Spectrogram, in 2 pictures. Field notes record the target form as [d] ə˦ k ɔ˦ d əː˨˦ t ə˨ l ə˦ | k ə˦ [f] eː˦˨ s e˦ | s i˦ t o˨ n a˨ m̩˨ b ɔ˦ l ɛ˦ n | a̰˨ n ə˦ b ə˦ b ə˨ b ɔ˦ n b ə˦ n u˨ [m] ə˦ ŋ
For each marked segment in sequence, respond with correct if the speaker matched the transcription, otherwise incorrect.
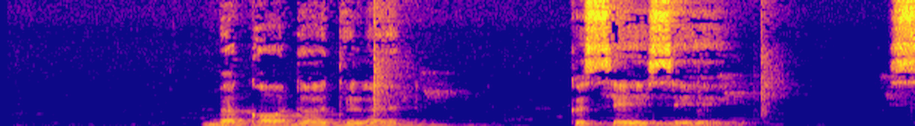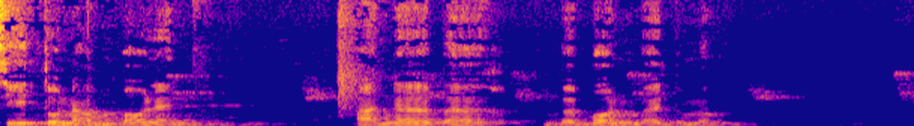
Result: incorrect, incorrect, correct

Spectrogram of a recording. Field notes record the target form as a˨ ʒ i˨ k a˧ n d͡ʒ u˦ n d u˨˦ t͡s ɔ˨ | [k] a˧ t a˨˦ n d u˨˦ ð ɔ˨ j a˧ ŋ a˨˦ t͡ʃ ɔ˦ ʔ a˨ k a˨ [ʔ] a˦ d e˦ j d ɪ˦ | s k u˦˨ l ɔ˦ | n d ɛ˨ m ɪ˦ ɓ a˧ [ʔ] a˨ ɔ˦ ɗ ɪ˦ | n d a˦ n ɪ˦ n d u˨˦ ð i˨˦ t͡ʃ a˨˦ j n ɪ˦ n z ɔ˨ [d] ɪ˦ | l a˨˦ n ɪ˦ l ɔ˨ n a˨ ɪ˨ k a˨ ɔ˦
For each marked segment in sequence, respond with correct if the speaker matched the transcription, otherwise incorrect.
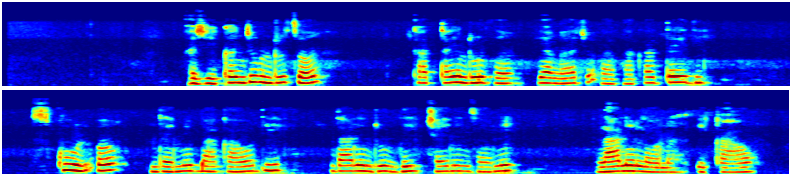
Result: correct, incorrect, incorrect, incorrect

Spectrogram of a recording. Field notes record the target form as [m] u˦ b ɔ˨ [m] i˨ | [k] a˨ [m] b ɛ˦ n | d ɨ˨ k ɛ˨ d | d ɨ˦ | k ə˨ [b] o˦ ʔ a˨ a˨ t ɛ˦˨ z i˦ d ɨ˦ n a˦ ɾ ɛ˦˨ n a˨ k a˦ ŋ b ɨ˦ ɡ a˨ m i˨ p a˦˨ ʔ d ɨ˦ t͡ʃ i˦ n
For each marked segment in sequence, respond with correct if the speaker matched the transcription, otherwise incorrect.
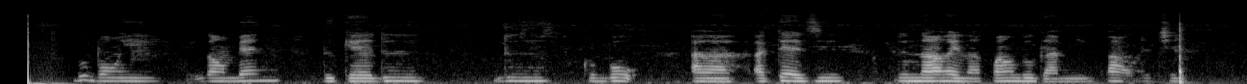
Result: incorrect, incorrect, incorrect, incorrect, correct

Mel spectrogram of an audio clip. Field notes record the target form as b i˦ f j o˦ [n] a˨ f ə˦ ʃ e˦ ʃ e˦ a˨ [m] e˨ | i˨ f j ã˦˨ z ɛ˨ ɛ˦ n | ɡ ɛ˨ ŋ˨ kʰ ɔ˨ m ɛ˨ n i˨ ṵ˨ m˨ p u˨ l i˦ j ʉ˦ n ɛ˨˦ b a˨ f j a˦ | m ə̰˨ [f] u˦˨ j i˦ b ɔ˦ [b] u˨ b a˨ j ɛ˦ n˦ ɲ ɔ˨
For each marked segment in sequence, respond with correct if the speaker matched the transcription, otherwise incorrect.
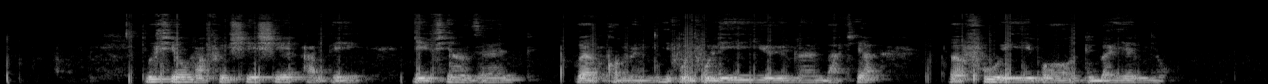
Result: incorrect, incorrect, correct, incorrect

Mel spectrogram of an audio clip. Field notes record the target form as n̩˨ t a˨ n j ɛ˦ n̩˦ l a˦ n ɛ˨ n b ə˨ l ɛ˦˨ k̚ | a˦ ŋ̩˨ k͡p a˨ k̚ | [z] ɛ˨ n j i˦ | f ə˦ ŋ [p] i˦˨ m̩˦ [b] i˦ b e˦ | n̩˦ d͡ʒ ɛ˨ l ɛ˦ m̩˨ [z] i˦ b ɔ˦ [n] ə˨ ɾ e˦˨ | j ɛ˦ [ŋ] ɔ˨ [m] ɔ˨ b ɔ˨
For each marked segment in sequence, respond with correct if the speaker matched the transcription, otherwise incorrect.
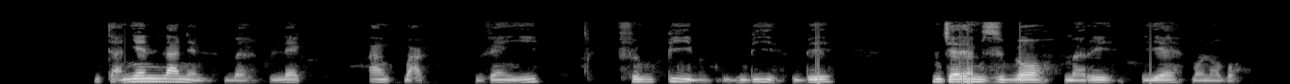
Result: incorrect, correct, correct, correct, incorrect, incorrect, incorrect

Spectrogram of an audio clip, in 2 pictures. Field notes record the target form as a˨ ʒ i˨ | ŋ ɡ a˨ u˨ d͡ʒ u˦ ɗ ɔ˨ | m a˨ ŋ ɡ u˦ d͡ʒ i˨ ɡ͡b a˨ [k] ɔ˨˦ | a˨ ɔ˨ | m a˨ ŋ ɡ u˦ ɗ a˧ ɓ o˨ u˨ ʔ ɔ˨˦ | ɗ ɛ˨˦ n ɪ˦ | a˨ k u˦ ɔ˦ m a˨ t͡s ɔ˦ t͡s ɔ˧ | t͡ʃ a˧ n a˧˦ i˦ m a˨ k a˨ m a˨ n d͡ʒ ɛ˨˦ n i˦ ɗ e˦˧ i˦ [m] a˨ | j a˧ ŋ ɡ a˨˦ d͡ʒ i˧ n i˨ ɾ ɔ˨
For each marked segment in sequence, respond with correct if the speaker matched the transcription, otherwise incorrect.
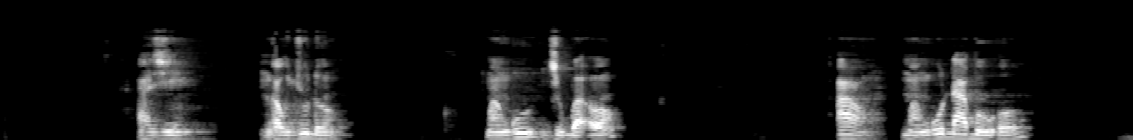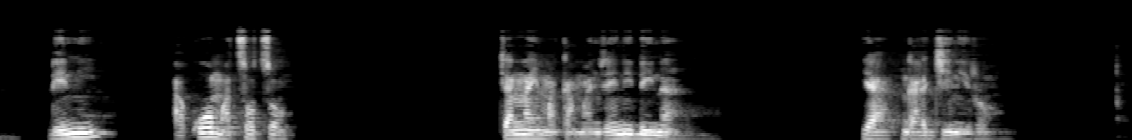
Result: incorrect, incorrect

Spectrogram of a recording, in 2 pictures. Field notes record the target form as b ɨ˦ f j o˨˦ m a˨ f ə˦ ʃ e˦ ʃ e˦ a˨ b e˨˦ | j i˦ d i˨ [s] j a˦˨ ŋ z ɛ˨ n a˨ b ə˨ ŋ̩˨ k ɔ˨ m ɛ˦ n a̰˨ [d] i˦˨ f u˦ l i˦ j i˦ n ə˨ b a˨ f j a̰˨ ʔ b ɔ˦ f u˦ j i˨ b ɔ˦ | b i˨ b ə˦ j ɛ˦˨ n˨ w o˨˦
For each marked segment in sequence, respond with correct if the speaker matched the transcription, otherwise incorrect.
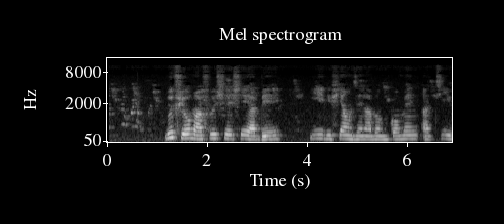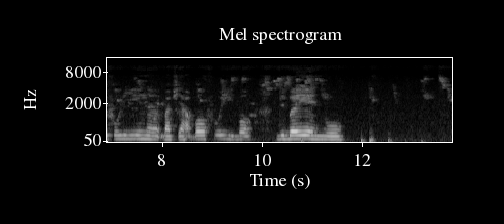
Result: incorrect, incorrect

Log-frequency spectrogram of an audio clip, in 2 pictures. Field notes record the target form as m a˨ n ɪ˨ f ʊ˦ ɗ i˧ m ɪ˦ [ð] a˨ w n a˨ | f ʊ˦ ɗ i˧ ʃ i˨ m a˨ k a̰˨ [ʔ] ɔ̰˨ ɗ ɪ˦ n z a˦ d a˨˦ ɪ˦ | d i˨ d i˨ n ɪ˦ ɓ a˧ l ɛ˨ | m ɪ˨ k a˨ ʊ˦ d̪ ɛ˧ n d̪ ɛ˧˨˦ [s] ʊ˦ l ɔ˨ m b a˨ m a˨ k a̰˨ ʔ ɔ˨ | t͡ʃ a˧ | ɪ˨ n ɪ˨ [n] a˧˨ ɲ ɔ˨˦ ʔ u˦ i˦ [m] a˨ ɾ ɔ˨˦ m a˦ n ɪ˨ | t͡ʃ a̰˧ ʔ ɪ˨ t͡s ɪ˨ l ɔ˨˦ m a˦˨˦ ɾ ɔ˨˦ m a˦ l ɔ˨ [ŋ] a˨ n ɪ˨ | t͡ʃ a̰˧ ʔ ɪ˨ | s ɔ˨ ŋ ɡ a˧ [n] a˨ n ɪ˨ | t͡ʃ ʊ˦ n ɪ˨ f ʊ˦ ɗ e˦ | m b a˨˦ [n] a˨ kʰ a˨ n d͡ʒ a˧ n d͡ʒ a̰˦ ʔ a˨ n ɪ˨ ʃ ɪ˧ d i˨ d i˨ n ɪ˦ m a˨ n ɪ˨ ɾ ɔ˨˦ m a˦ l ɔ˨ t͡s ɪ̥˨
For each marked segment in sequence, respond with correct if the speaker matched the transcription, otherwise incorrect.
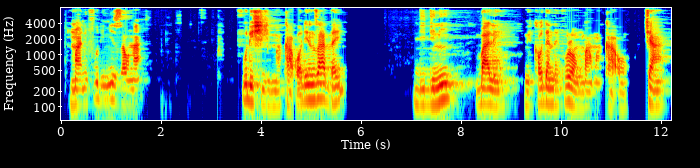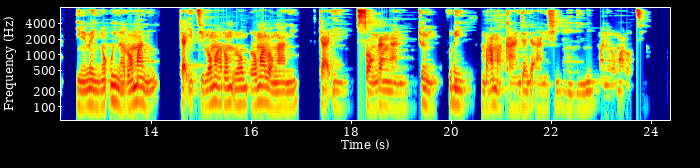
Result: incorrect, correct, incorrect, correct, incorrect, correct, incorrect, incorrect

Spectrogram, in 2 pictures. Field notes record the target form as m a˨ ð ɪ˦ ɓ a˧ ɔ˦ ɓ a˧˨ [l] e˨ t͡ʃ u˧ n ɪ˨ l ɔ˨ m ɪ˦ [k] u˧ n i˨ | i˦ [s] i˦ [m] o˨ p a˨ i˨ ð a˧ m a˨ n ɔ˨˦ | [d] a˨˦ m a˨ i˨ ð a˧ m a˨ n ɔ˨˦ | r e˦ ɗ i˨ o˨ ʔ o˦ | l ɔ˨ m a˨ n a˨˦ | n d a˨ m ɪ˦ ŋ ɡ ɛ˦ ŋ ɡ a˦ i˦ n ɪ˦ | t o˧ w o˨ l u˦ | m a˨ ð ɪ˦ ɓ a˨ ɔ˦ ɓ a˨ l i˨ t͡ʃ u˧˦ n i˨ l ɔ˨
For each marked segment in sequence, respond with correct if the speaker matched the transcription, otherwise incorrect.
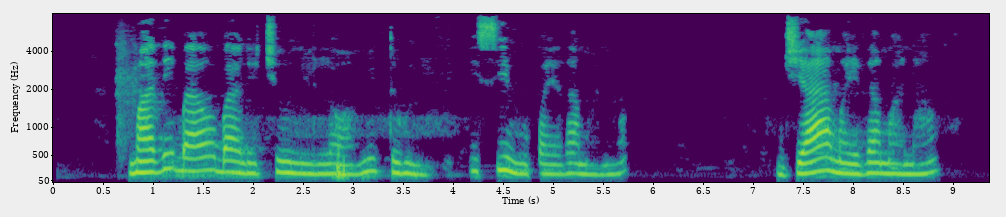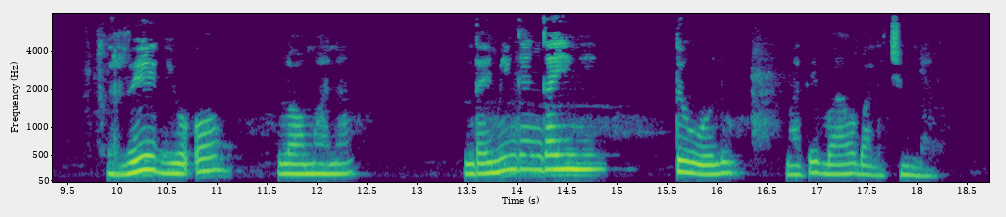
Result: correct, incorrect, correct, correct, incorrect

